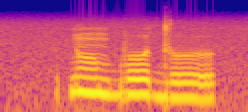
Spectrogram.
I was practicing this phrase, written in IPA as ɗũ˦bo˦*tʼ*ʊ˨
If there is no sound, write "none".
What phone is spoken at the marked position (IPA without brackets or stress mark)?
d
